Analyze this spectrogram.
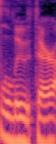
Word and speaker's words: Luthor: I say Luthor, it's Luther.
